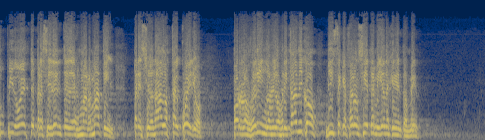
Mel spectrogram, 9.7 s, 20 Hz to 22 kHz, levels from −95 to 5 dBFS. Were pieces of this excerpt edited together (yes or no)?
no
